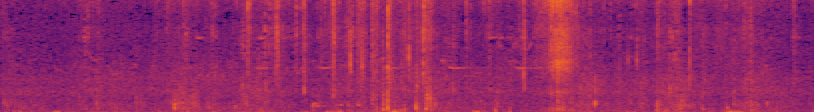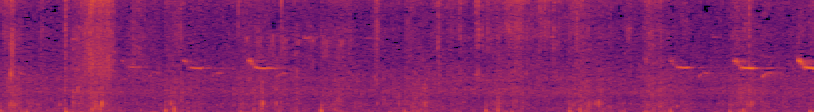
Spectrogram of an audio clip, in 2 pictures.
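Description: Footsteps of a walker crunching along a muddy gravel track, picked up by a phone in a jacket chest pocket, a steady run of short scuffs and knocks. Near the end a bird starts calling with a short note repeated a few times a second.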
